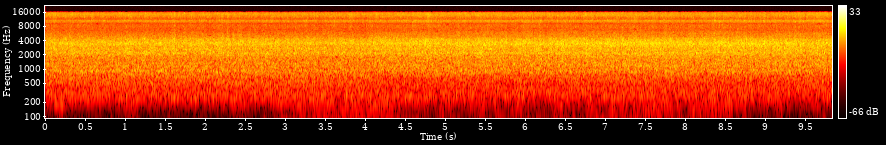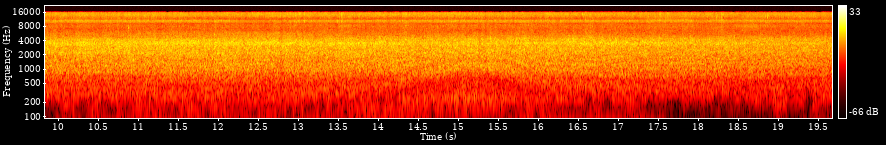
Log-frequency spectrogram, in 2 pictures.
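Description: A steady, even rushing noise, like running water, that holds the same level throughout.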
